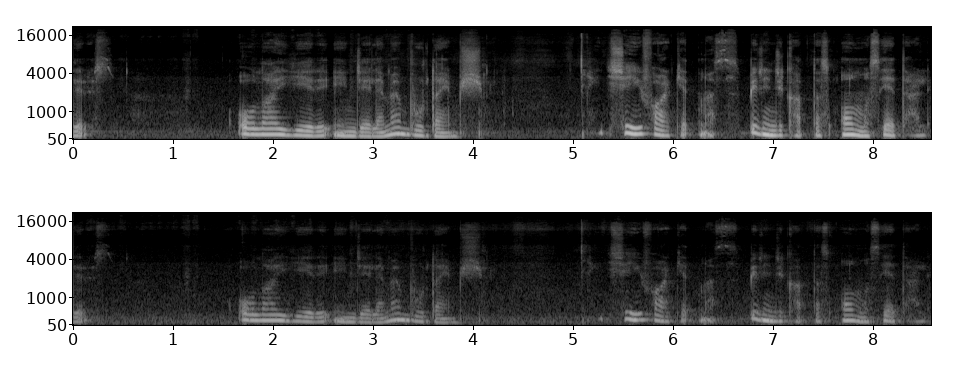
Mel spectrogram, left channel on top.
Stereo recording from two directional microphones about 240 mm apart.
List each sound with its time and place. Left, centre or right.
0.0 s speech: left
1.6 s speech: left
